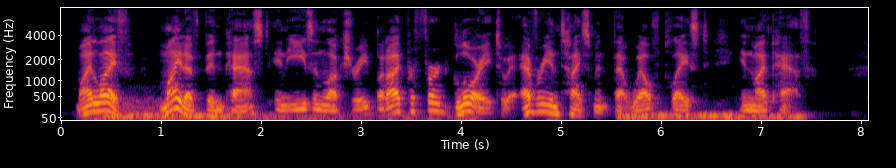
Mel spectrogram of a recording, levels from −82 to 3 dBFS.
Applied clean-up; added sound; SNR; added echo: classical method log-MMSE.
